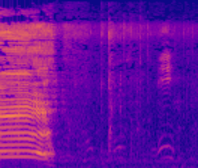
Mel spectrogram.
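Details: Karapan sapi race bulls at training on the Asemanis field: a short, loud, rich moo falls away within the first second, then only quiet background and faint thin calls follow.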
